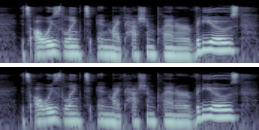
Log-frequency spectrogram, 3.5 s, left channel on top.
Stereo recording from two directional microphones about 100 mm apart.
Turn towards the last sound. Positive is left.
turn(degrees=20)  # may be behind; listen again after turning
